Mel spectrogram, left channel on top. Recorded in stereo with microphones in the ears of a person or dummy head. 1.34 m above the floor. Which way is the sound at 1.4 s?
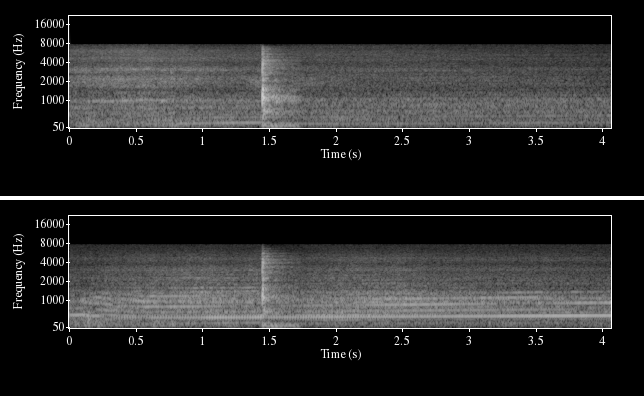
15° left (ahead or behind).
